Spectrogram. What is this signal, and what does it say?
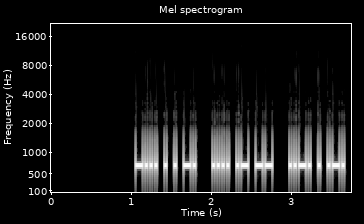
Morse code, heard as a keyed tone, about 40 wpm, 700 Hz. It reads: BEEN HAM FER
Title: Common QSO Phrases Encore 40wpm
